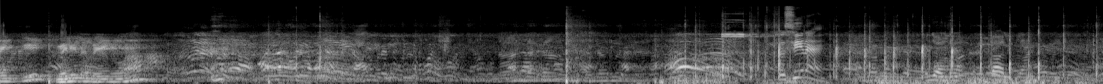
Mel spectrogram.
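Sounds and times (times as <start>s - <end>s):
low voices: 1.4s - 11.0s.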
